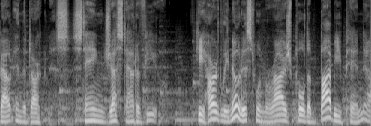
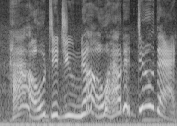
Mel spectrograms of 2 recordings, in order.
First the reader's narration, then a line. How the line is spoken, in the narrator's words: Zappy shrieked out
